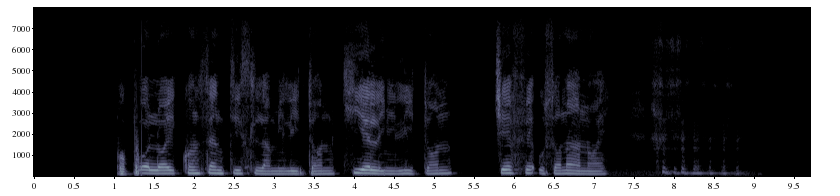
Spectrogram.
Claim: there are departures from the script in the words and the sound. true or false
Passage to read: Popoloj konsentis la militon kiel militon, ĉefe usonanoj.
true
